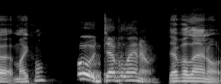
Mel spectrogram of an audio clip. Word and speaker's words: Devellano: How do you pronounce Sorry? your last name, Michael? Oh, Devellano.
